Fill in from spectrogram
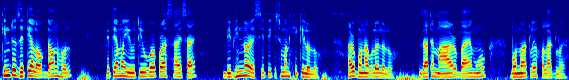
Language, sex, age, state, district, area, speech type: Assamese, male, 30-45, Assam, Lakhimpur, rural, spontaneous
